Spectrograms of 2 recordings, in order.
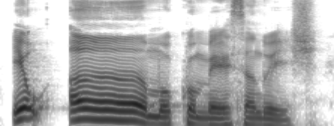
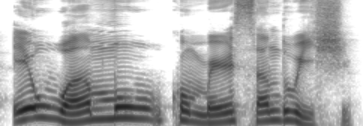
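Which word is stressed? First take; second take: amo; none. First: The word amo is given strong emphasis. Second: No word is given special emphasis. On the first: "se você der ênfase em alguma frase" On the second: "Quando você fala assim"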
